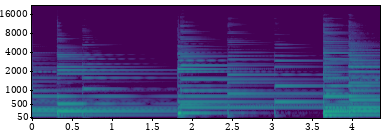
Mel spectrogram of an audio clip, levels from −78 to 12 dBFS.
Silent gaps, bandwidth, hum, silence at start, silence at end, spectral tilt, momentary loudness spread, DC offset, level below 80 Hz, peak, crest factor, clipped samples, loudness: none; 16.5 kHz; none; 0 s; 0 s; -5.5 dB/octave; 12 LU; under 0.1%; -72 dBFS; -16 dBFS; 16 dB; under 0.1%; -32 LUFS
